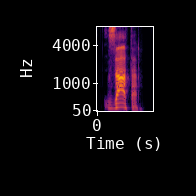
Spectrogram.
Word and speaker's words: Za'atar: It's the spice, Za'atar.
